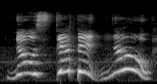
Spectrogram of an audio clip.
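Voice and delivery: high, loud shout of refusal; yelling. Acted. Heroine yelling at Edward to stop, high and loud. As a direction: yell it to push him away. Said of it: "I yelled".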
